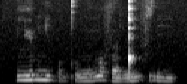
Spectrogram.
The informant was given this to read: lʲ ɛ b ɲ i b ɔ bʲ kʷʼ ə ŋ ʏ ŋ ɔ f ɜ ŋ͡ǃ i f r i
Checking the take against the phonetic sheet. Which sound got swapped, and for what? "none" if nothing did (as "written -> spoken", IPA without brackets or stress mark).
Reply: bʲ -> b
